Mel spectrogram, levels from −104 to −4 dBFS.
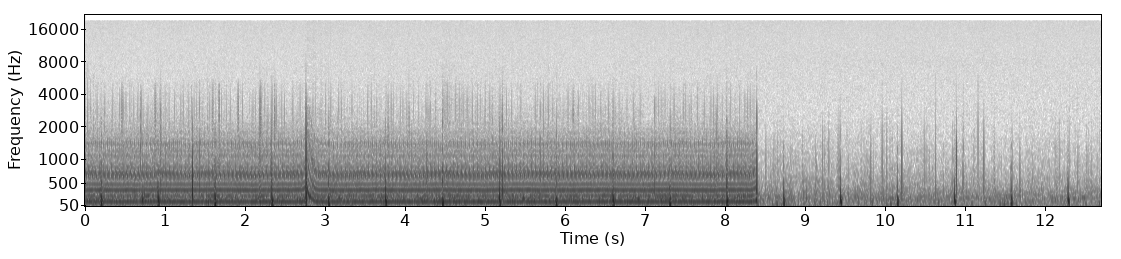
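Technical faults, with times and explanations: Nothing stood out on listening that would count as a technical fault.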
